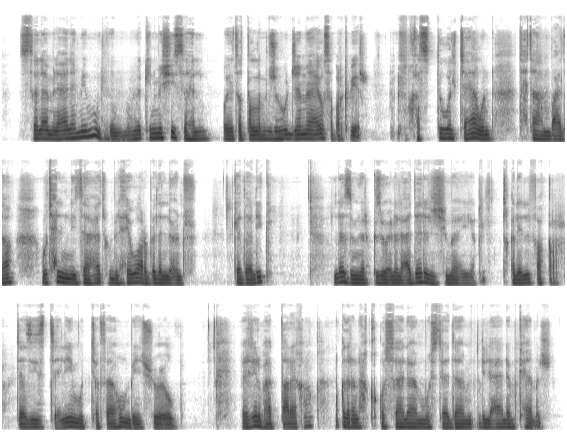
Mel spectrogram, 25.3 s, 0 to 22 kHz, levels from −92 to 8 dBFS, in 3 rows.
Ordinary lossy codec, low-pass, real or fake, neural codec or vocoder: none; 14.4 kHz; real; none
